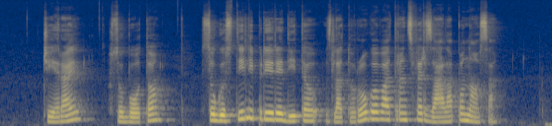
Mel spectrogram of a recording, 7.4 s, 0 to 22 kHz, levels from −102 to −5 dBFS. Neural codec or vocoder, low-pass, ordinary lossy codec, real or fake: none; none; none; real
